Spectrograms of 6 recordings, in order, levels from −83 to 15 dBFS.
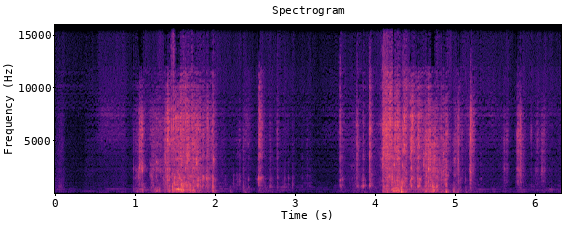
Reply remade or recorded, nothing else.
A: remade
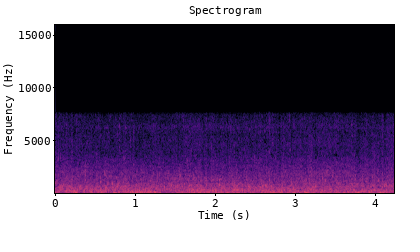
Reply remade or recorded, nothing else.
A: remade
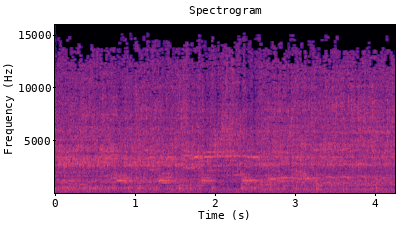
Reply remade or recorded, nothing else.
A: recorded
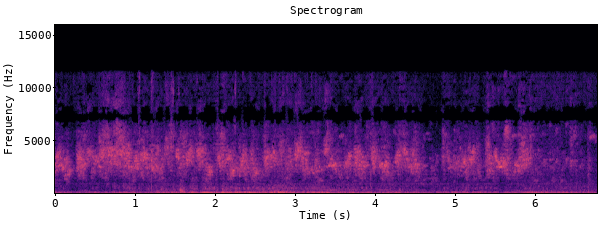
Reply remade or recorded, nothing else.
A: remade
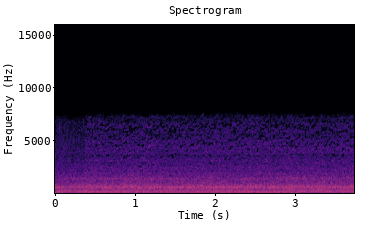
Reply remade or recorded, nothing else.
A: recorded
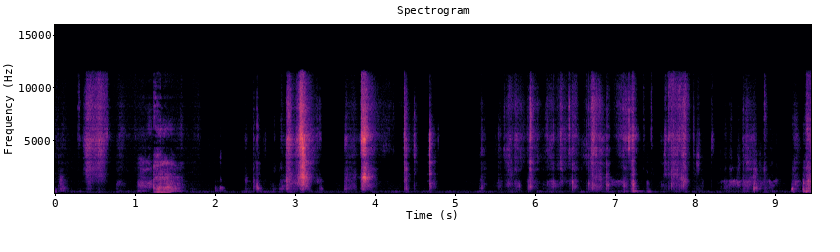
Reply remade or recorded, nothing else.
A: remade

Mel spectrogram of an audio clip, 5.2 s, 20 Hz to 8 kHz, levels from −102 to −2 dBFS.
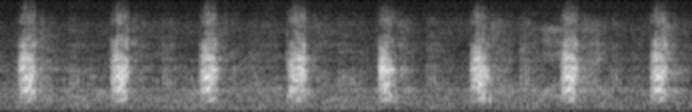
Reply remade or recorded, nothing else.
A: remade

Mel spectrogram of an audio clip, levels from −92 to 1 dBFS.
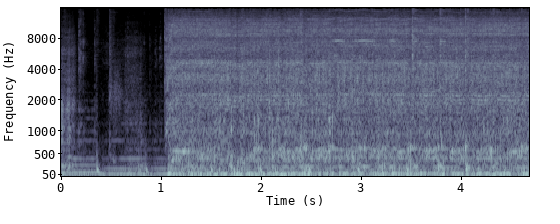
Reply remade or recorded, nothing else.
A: recorded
